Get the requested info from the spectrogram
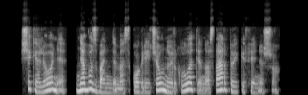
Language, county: Lithuanian, Šiauliai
